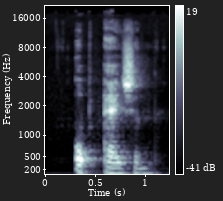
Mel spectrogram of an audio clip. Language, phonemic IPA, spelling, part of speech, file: Dutch, /ˈɔpɛːsə(n)/, opeisen, verb, Nl-opeisen.ogg
- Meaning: to claim, demand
